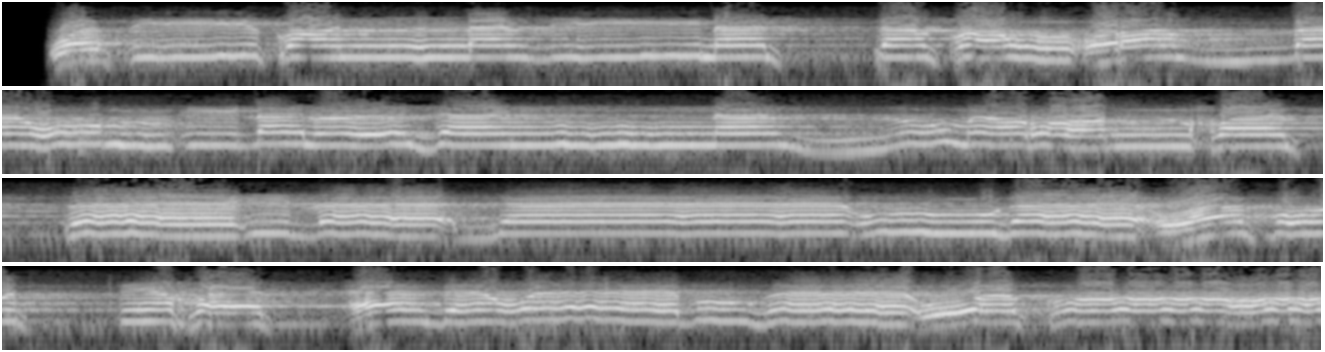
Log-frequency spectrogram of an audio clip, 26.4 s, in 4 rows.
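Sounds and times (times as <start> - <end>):
recitation of a Quran verse: 0.2 - 26.4.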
